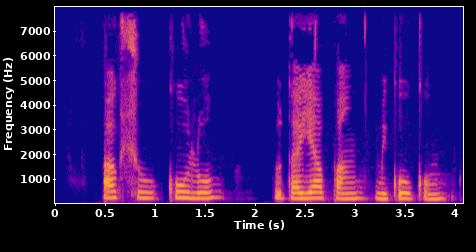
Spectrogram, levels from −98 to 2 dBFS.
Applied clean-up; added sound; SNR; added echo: neural mask model Resemble Enhance denoiser.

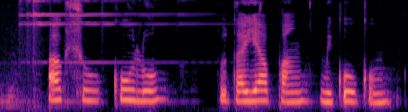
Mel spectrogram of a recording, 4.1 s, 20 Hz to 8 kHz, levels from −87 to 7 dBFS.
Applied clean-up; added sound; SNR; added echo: none; Doorbell; 19 dB; none.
